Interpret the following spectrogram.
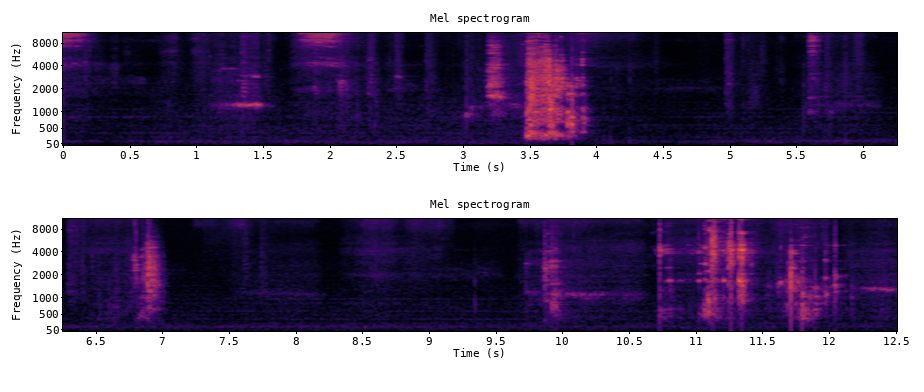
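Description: Wooden pieces and tools being handled and set down on a workbench: scattered knocks and clinks, a louder clatter about three and a half seconds in, and a quick run of knocks near the end.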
